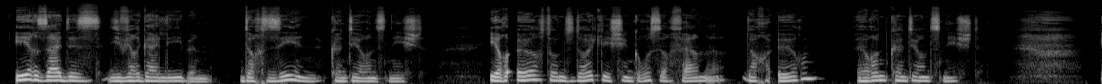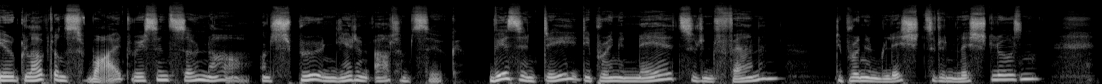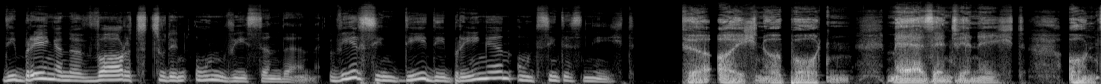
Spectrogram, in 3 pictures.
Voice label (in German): charge, frauen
